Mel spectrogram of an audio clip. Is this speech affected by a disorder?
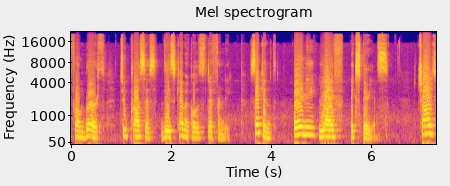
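No.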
